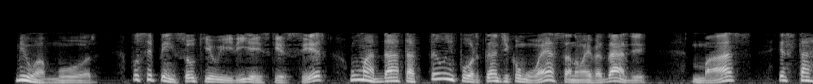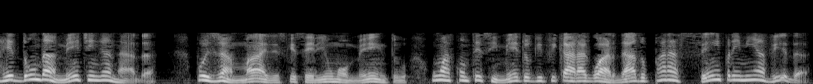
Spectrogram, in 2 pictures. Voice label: ANIV DE CASAMENTO (M); Casamentos

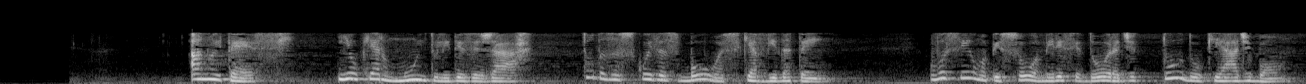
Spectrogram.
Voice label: Boa Noite Feminino, Telemensagens, Só Voz; Telemensagens 2017

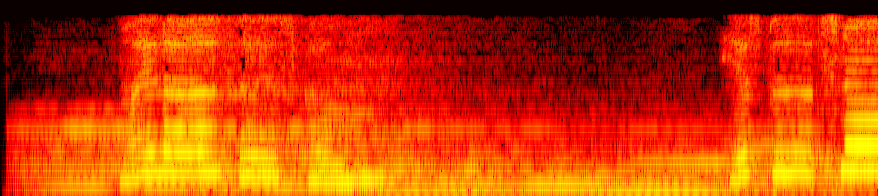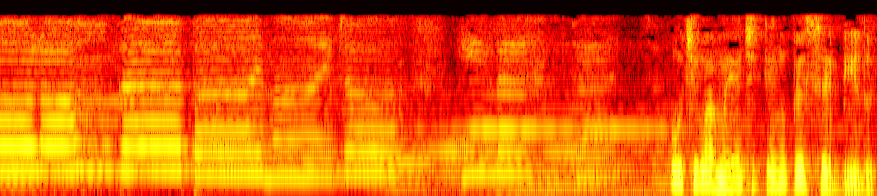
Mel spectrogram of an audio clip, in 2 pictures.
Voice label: ESPOSA MÃE M, Dia das Mães, Masc; Telemensagens 2017

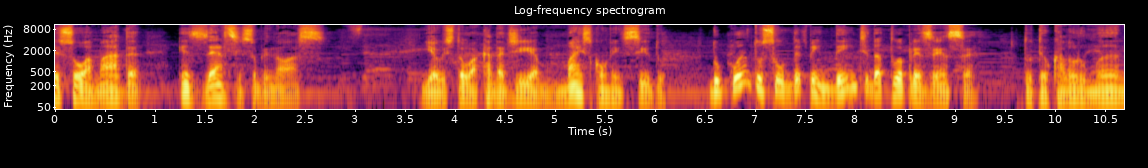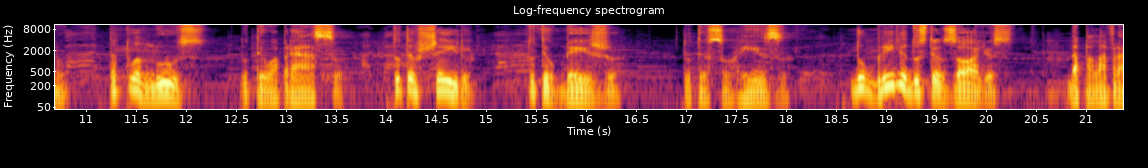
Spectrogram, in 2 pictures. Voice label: telemensagem Saudade Sua Ausência Muito Triste Masculino

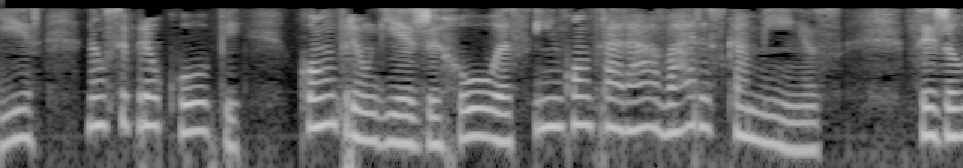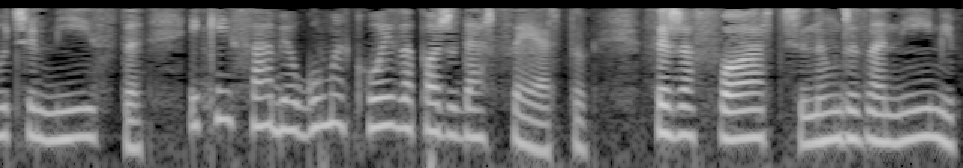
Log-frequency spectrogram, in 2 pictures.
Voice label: Gozacao amiga otimismo, fem, Só Voz; Telemensagens; AMIZADE

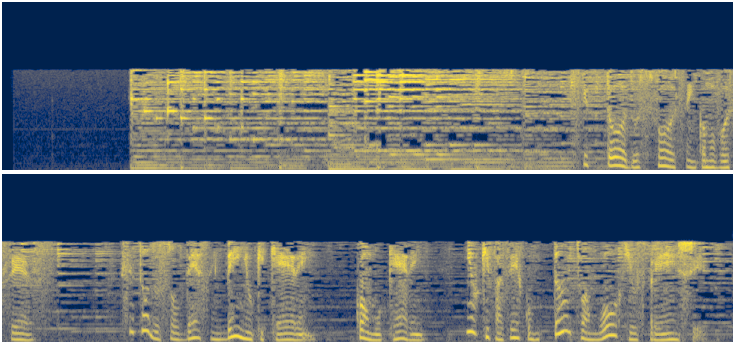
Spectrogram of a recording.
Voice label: Aniversário Casamento Geral Feminino, Telemensagens; Aniversários

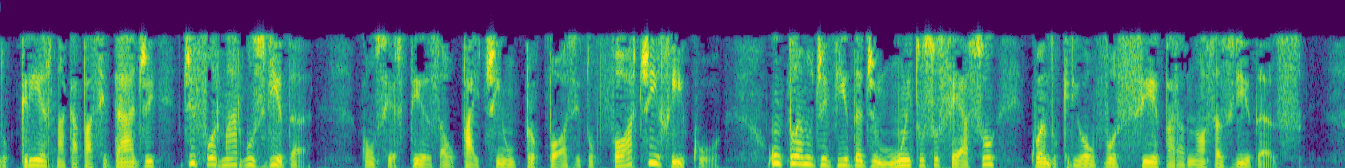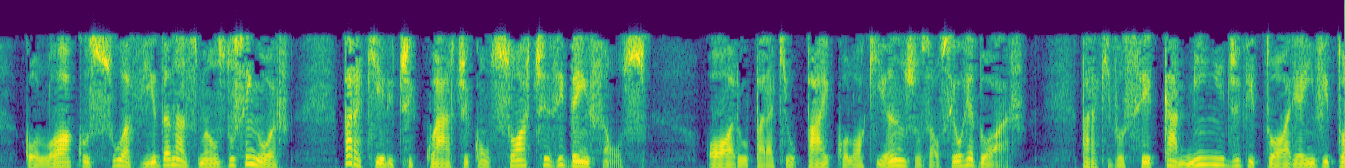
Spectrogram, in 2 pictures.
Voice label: Aniversário Feminino, Telemensagens; Aniversário Filho Feminino

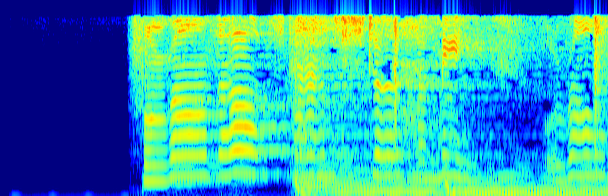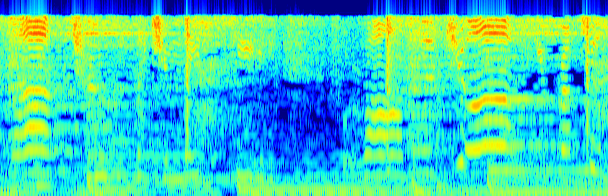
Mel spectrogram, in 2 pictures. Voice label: UMA NOITE INESQUECÍVEL, fem; Telemensagens; Sensuais

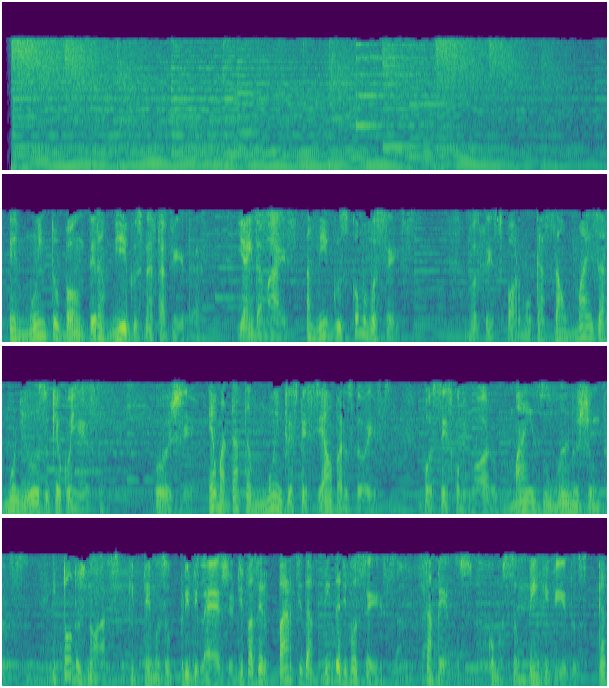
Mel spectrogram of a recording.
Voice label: Romantica Aniversário Casamento (Plural) Masculino, Telemensagens

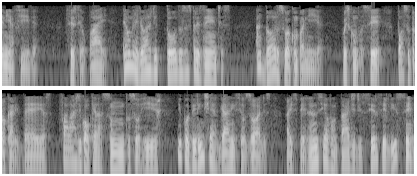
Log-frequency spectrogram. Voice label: Natal para filho - m; masc; Telemensagens 2017; Natal & Ano Novo

